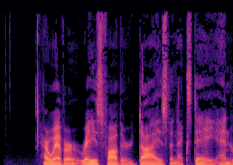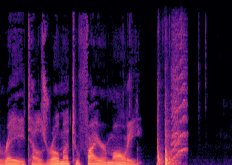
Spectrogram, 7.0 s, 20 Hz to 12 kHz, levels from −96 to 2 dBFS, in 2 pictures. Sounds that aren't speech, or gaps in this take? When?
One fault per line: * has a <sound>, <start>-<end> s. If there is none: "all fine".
* has a squeak, 5.8-6.3 s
